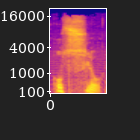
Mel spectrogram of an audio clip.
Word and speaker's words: Oslo: Det snart bare vestkantfolk over 50 år som sier Oslo. En ny studie av Oslo, eller Oslofolks språkvaner, viser at Oslo i ferd med å ta helt over for uttalen med tynn S.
